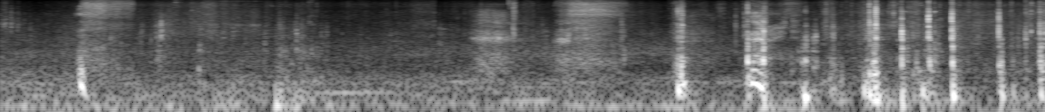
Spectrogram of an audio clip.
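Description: Mountain bike being lifted into the back of a car: scattered knocks early, then a cluster of loud, sharp knocks and clunks in the last few seconds as the bike's frame and fork bump against the car's cargo floor and fork mount.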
